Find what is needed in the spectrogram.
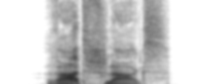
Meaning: genitive of Ratschlag
- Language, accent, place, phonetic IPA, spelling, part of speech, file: German, Germany, Berlin, [ˈʁaːtˌʃlaːks], Ratschlags, noun, De-Ratschlags.ogg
